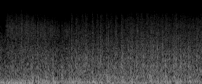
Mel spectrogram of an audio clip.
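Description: Dense, continuous roar of battlefield artillery fire in Company of Heroes, a loud unbroken rumble of overlapping blasts and explosions with no pauses or clear individual impacts.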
